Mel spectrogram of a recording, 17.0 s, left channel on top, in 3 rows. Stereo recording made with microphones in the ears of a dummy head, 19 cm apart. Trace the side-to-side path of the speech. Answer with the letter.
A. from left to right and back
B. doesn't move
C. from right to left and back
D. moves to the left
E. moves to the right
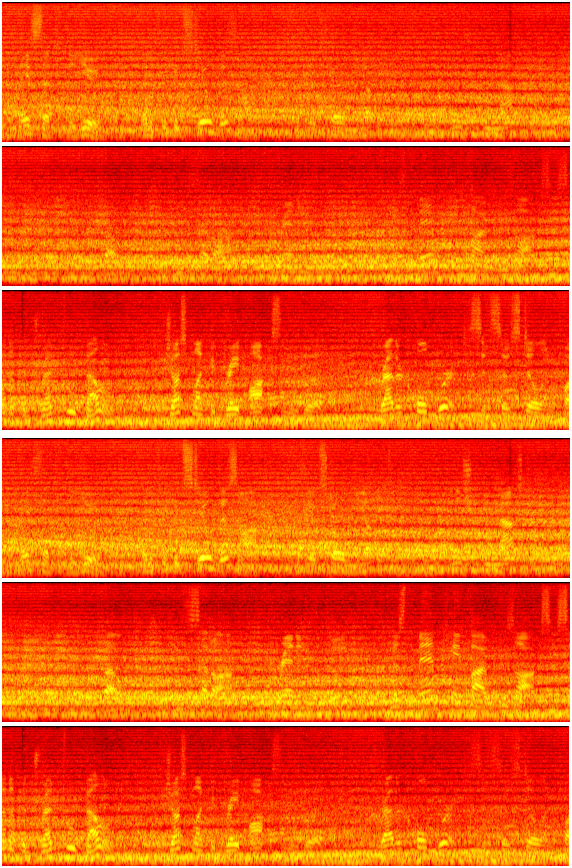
A.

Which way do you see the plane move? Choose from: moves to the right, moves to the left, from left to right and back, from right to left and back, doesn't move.
moves to the left.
